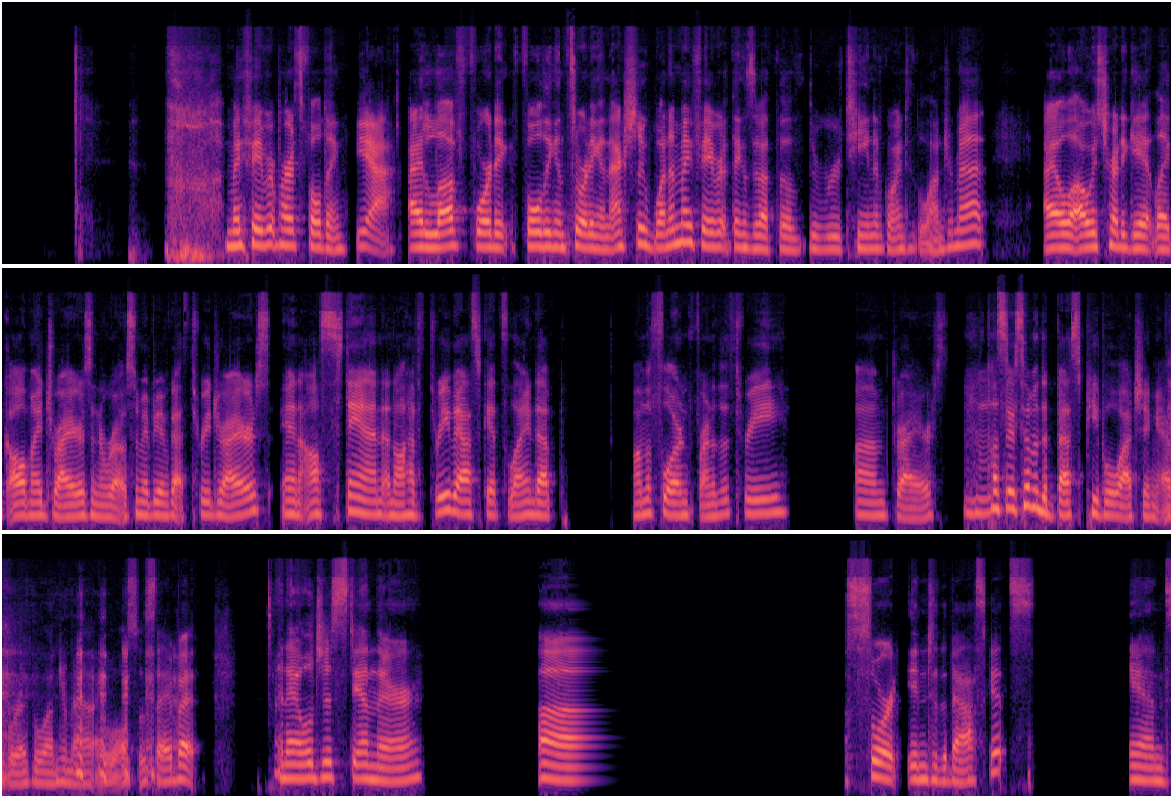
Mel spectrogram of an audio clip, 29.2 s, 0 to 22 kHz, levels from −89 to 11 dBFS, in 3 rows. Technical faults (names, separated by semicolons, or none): long network dropout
